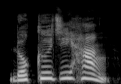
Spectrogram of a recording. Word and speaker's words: 6時半: 8時半 Next, 6時半 6:30. 6時半6時半 Again, starts low, rises on the second syllable, the ku, stays high until the final syllable where it drops again.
